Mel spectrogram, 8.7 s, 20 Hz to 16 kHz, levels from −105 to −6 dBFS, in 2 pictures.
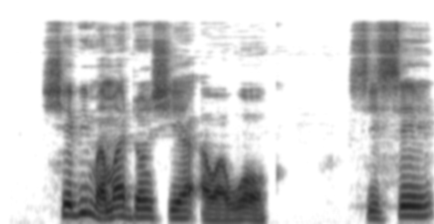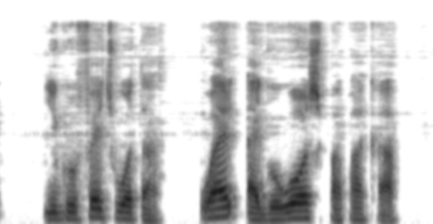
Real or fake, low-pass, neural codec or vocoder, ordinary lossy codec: real; 10.8 kHz; none; none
